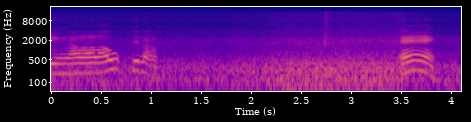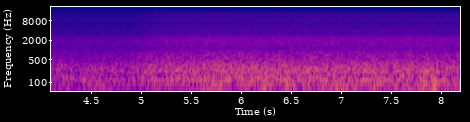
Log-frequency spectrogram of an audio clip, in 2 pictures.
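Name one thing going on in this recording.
Water sloshes as a man wades through a shallow river.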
